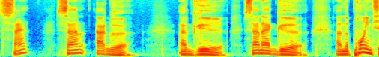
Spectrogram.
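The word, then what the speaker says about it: Saint Agur: Not, as I started off saying, Saint Augustino. So we've gone from Saint Augustino or something, Auguran or something, to it's San. It's spelt Saint, but pronounced San Agur.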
